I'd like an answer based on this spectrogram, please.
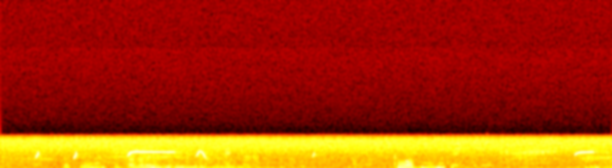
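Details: Organic Swedish sheep gathered by a herding dog: two loud, quavering, drawn-out bleats about three seconds apart, with sharp high whistles and quick whistled chirps around them, plus faint talking in the background.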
